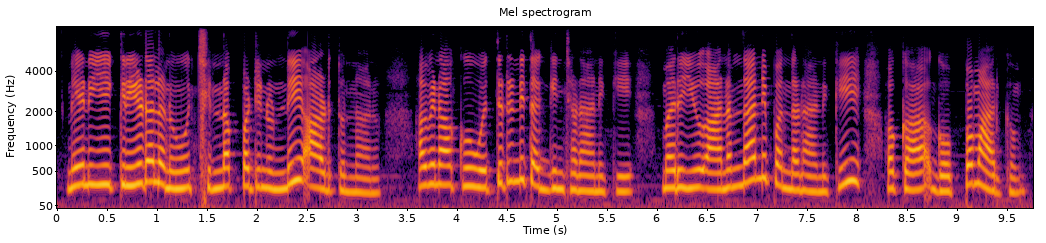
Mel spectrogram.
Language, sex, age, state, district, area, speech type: Telugu, female, 18-30, Andhra Pradesh, Konaseema, rural, spontaneous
